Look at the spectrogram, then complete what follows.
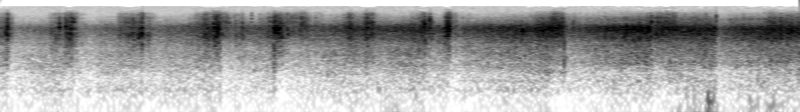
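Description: Footsteps crunching through dry fallen leaves and dead grass at a walking pace, about two steps a second, with a steadier rustle of leaves and twigs building in the second half.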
